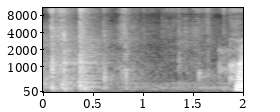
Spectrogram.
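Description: Soft clicks and rustling of tarot cards being handled, mostly in the first second.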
